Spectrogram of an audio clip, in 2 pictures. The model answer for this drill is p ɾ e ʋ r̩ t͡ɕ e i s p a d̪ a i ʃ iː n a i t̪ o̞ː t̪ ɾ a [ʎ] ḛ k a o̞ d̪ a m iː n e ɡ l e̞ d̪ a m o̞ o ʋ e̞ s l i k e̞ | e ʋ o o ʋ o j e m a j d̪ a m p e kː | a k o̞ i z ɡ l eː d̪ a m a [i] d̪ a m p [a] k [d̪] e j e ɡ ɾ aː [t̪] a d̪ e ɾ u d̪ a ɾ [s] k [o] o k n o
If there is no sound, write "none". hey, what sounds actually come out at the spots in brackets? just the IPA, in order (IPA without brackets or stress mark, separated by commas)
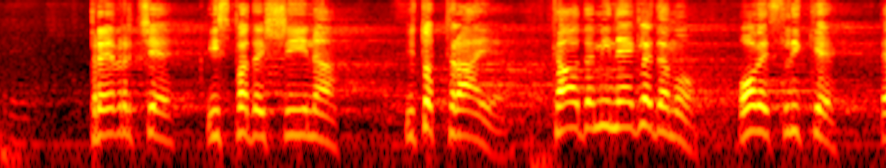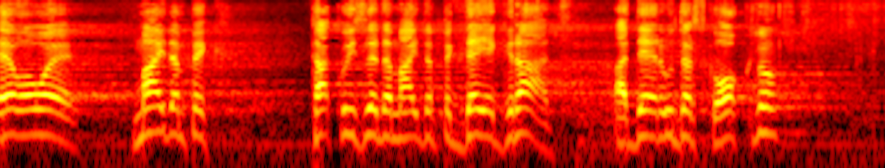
j, j, e, d̪, d̪, s, o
